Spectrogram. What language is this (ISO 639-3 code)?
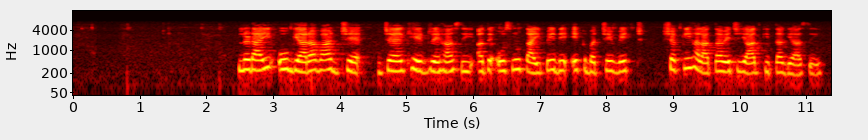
pan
